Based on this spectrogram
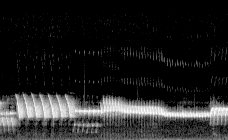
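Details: Canary song: about six quick looping whistled notes, then a long, even, rapidly pulsed trill at high pitch, closing with a slightly higher rolling phrase.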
